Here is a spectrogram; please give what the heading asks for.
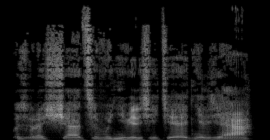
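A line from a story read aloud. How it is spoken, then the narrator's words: Muffled growl from box. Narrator (Russian): прорычала шляпа из глубины коробки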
